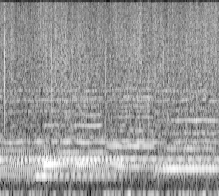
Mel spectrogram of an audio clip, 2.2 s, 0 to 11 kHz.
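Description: Orchestra playing sustained chords in an instrumental passage of a 1922 acoustic-era Edison Diamond Disc recording, over a steady surface hiss with faint crackle.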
